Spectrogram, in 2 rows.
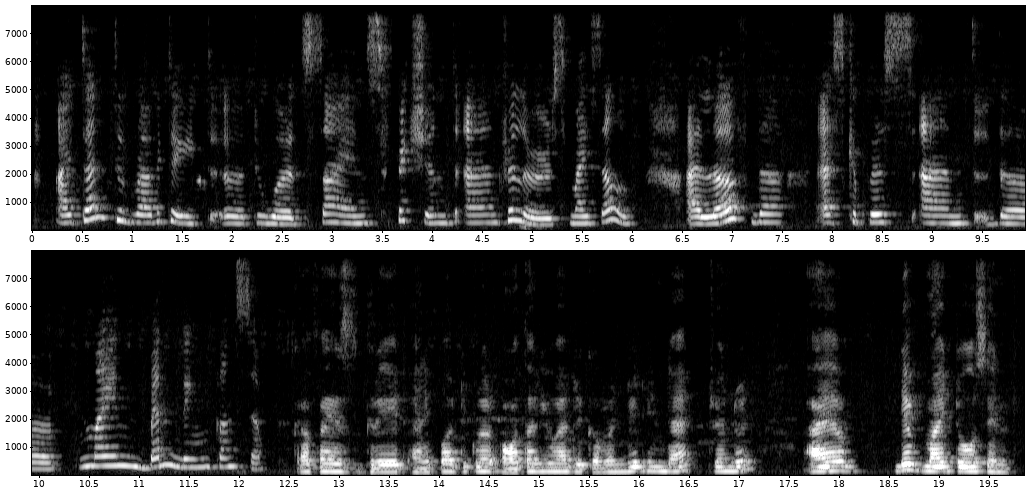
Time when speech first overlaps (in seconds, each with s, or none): none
